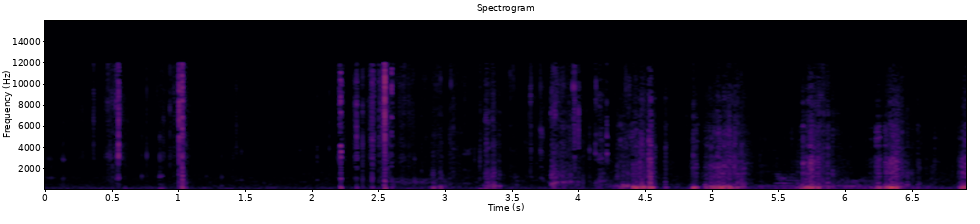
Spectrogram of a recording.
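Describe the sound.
Crunchy chewing of food being eaten, with a series of crisp bites and mouth sounds that grow louder and denser toward the end.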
